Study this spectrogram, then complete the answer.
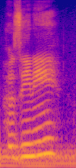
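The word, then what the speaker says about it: Hosseini: books that I'm interested in is khed hosini hosini I think is how you say his name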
